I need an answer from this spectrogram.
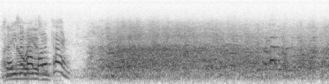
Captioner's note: laughter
